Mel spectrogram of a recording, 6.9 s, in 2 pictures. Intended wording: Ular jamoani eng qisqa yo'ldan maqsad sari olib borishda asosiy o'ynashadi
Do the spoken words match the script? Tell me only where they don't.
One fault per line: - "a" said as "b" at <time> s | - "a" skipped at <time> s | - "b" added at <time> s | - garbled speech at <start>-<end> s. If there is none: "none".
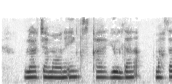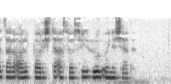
- "rol" added at 5.3 s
